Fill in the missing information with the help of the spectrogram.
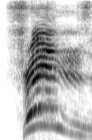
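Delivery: high eager cry of friends; exclaimed. Acted. Visitors answering the girl at once, high exclaim. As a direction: answer all together, bright and high. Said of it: "they all exclaimed".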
